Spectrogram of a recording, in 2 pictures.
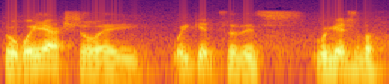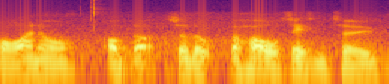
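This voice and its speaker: A man's voice: on the low side, fairly even intonation, brisk, dark tone, husky, highs cut off. A man chatting casually as a guest, telling stories in an easygoing, rambling, slangy way. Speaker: interview guest, obstacle racer. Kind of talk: casual storytelling chat.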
